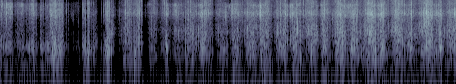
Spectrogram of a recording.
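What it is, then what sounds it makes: Silicone ear brushed with toothbrush. A plastic toothbrush brushes fast across a silicone ear microphone in close-up, making quick, uneven scratchy strokes with a bright, crinkly hiss. The rustling is continuous and slightly pulsing, with little low end.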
